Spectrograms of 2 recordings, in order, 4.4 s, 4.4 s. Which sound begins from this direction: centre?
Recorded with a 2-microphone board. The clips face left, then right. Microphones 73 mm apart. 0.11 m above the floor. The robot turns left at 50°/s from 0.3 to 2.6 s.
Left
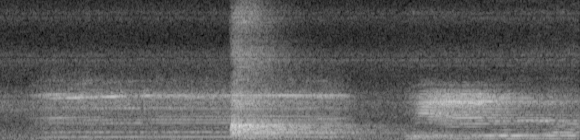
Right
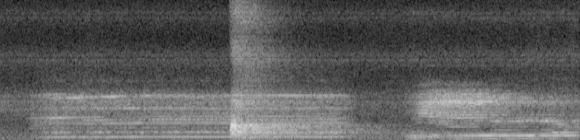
Singing, at 3.0 s.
